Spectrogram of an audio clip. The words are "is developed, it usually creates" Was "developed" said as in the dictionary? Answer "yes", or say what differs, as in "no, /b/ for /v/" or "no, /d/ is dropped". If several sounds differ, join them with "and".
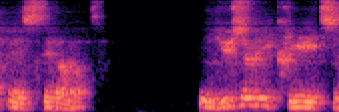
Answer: no, /p/ is dropped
